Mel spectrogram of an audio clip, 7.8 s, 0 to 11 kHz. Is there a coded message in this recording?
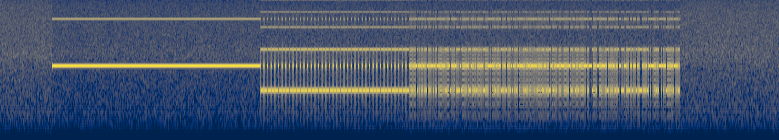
Yes: cassette data (Kansas City type), 300 baud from 0.5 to 6.8 s, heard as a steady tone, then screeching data.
